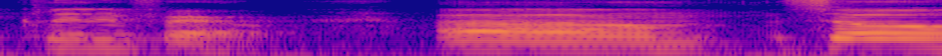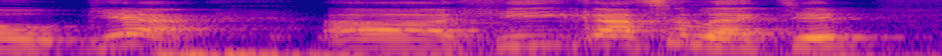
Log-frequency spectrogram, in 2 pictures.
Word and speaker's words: Clelin Ferrell: Yes, I said it right. Clelin. You know how he used to say Cleveland? That's his name. Clelin Ferrell.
